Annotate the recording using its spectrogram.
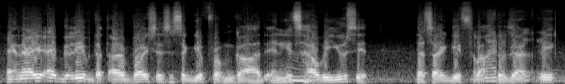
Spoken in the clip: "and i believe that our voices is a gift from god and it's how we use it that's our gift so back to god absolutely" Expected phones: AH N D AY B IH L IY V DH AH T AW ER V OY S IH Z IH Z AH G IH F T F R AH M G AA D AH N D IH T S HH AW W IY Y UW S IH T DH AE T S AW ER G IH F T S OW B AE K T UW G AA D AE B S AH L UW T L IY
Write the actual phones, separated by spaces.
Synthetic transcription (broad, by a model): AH N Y AY B IH L IY V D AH T AW ER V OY S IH S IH S AH G IH F T F R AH M G AA D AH N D IH T S HH AW W IY Y UW S IH T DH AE T S AW ER G IH F T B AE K T UW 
